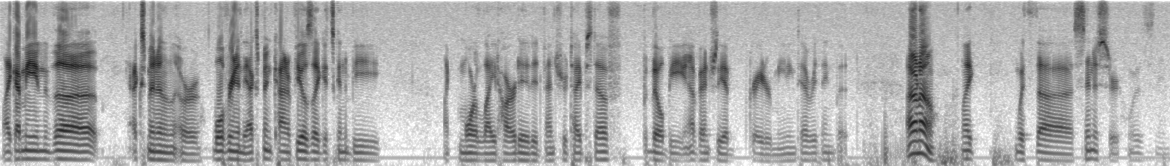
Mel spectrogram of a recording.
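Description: A man's voice: low-pitched, little pitch movement, moderate pace, a bit bright, a little hiss or hum, rough recording. A young man co-hosting a casual comic review chat into a handheld mic, informal and joking. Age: young adult. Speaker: review show co-host. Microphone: handheld microphone.

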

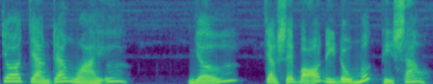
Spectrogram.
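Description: A woman's voice: on the high side, expressive, slow pace, no room sound. A woman voicing a possessive young island sorceress in a cartoon fairy tale, coaxing and threatening with commanding self-assurance. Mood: wary, indulgent. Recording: music behind the voice.

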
